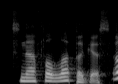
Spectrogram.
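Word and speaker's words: Snuffleupagus: Snuffleuppigus. Okay, I've been saying it correctly, I guess. But it's weird because it has a F-L-E-U in the middle. Like flu.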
